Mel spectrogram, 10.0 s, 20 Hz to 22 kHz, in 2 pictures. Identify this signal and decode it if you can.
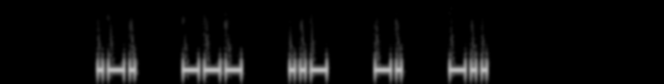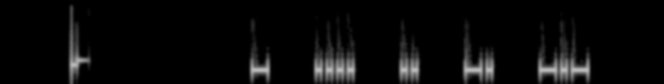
Morse code, heard as a keyed tone, about 30 wpm, spaced as for 17 wpm, 700 Hz. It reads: ROUND THINK
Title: 3x Character Spacing - Top 200 Words - 30wpm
